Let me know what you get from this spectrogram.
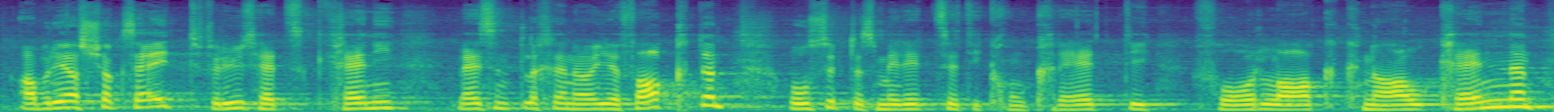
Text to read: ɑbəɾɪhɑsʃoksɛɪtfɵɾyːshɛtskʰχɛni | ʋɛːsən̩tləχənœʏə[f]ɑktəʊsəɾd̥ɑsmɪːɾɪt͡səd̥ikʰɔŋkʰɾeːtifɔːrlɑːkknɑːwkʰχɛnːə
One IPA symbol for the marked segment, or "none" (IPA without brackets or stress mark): f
